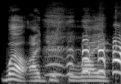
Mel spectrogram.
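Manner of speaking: loud, slow words through laughter; laughing. Real, not acted. Both joking about "full ass.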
